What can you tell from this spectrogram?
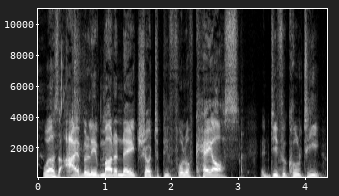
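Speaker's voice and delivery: put-on solemn German-accented documentary narration; Werner Herzog. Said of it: "it's only Werner Herzog".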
